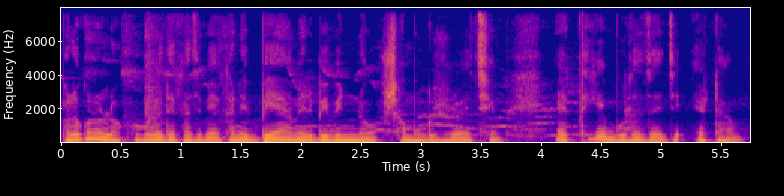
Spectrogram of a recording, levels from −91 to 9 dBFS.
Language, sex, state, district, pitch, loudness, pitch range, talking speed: Bengali, male, Tripura, West Tripura, 140 Hz, -22 LUFS, 135-150 Hz, 175 wpm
